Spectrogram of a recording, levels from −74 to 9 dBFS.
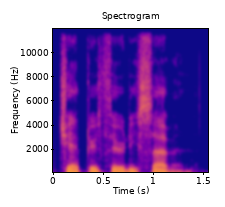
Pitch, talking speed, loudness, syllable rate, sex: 170 Hz, 115 wpm, -15 LUFS, 4.4 syllables/s, female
